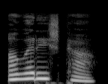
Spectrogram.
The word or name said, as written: ಅವರಿಷ್ಠ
